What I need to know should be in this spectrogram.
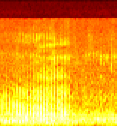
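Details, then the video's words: Short burst of fast, pulsing, grainy purr from Merlin, an orange tabby cat, fading after about a second. "Virtual Purring Cat"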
